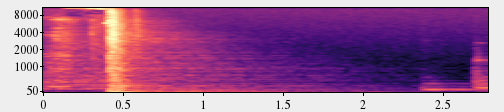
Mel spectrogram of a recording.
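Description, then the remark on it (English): A heavy casket lid slams shut with a single sharp, booming impact, followed by a low resonant decay and faint rumbling, then a muffled dull thud near the end. “The foul smell of the dead woman made him woozy, and her dead weight on top of him muffled his cries as the lid to the casket was slammed shut.”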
